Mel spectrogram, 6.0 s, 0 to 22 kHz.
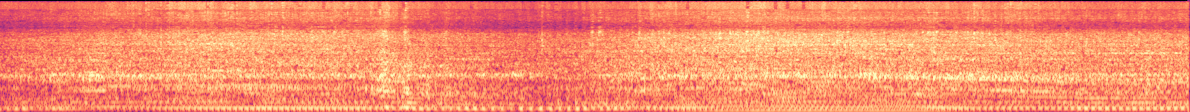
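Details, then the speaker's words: Hero HF Deluxe BS6 motorcycle, about 20,000 km, warmed up, in first gear with slight throttle against the brake: rough, uneven growl over the engine beat; 1st and 2nd gear noise from a worn small gearbox bearing letting the shaft wobble. "तो आपने देखा किस प्रकार से आवाज आ रही तो मैंने क्या किया थोड़ा सा एक्सलेट दे दिया और ब्रेक के ऊपर पह रखा तो इसके अंदर ऐसी अ अजीबो गरीब आवाज आती है"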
